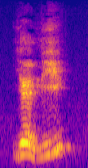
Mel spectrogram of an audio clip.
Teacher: Yali, the waaw is dropped and prefixed with a ya. Yali, the middle radical stays and the ya turns to a long vowel. It just loses its fatha.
